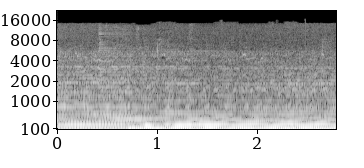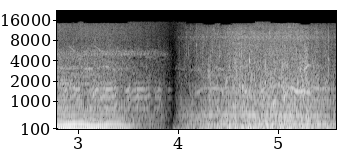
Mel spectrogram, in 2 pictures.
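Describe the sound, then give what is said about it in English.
A motorboat speeds across a lake with a loud, steady, low engine drone carrying tonal harmonics. The drone fades and briefly drops out near the end, then a softer rushing wash of noise returns. “A motorboat speeds across the lake.”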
